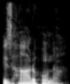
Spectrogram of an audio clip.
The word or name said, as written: इज़हार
